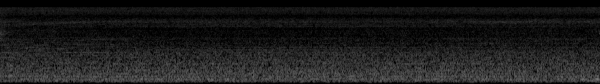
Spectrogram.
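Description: Steady, even background hiss with no distinct machine sound or separate events.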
